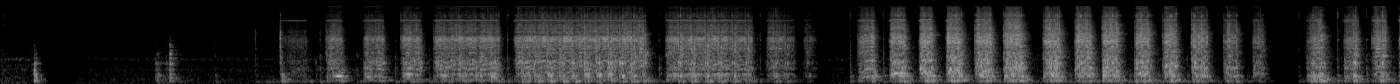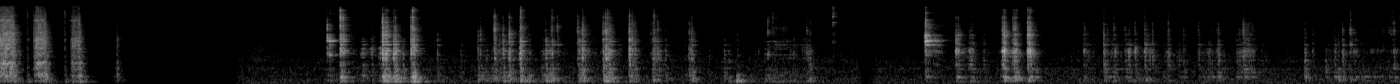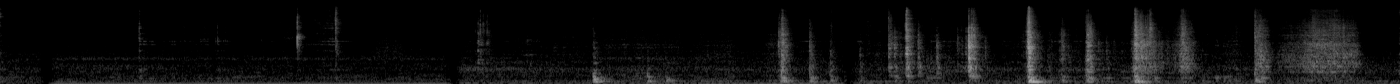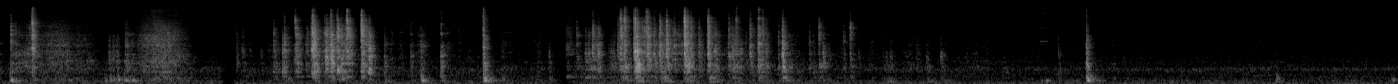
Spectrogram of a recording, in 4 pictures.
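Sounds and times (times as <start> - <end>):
rubbing and sliding on wood: 40.5 - 44.0.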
